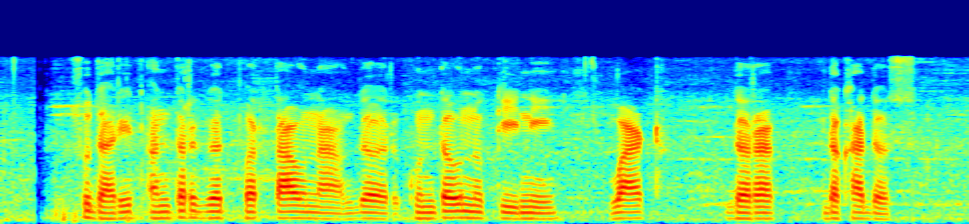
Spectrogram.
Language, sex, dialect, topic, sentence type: Marathi, male, Northern Konkan, banking, statement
